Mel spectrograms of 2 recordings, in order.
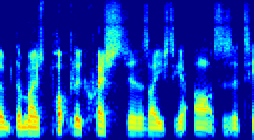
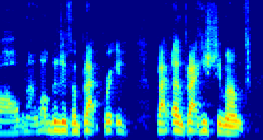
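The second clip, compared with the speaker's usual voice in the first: fast, higher mock fretting; imitating rushed people; 4 semitones higher, faster than usual. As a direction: rattle it off like a flustered planner. Imitating people planning History Month.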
